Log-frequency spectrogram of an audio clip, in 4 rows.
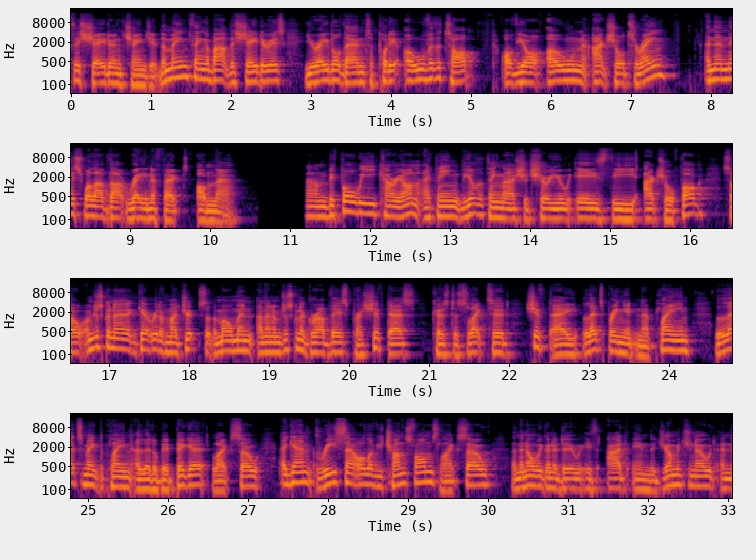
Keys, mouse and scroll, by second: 4.1 middle click, 5.3 middle click, 6.3 middle click, 10.2-11.9 drag, 12.4 middle click, 14.1 Tab, 14.6 middle click, 16.5 click, 17.6 Delete, 18.2 middle click, 18.9 click, 18.9-19.6 scroll, 21.1 click, 22.2 a, 23.3 click, 24.9 click, 25.5 s, 26.4 click, 28.4 ctrl+a, 28.5 click, 29.0 middle click, 29.9 click, 31.0 click, 31.7 click, 32.8 click.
